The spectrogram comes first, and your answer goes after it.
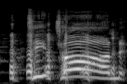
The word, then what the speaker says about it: Teton: It's Teton is spelled like Titan with an E on the end.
